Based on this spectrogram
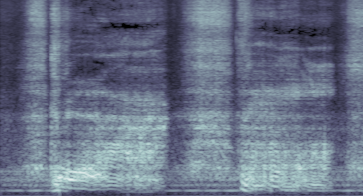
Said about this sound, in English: But you all see, as we reach the top of initiative, the form of Zorthram Tathara slowly descending to the ground, letting out a terrifying roar.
